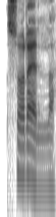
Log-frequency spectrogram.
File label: "Sorella", Italian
